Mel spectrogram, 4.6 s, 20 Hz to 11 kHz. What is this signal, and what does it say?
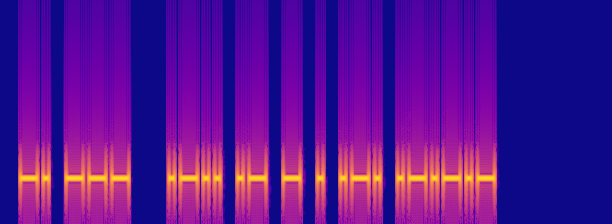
Morse code, heard as a keyed tone, about 28 wpm, 700 Hz. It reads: NO LATER.
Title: Sentences from Top 1000 Words - Review Part 5 - 28wpm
